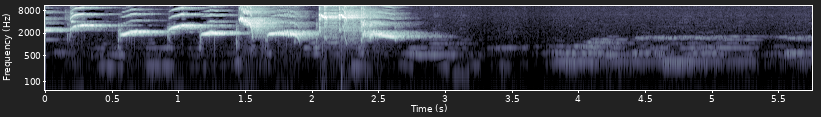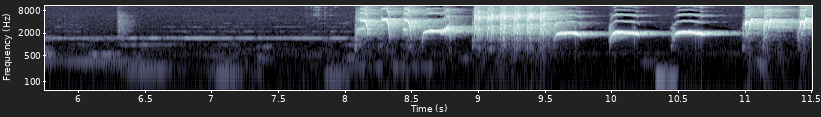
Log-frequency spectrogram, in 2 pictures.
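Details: Greater green leafbird, called cucak ijo, singing masteran song: repeated clear whistles and scratchy notes, several seconds of quiet, then rattling chatter mixed with bright whistled phrases.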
